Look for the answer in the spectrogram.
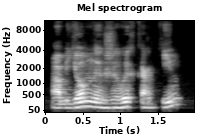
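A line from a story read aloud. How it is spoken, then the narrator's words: Plain. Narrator (Russian): спросил Майгин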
